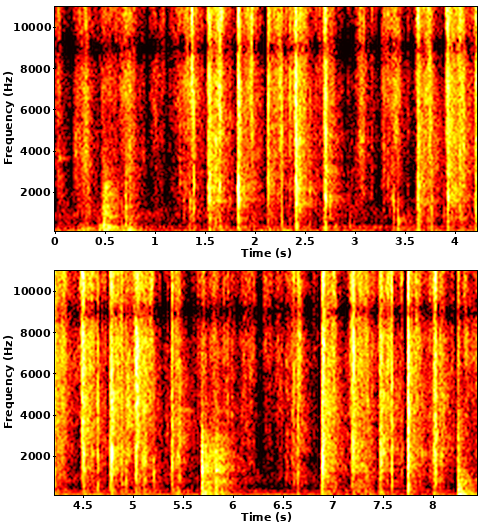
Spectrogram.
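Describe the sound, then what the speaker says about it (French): A deck of tarot cards is cut and handled up close, giving rapid papery riffles and slaps in uneven bursts with no voice over them. "Alors, je vais faire la coupe."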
